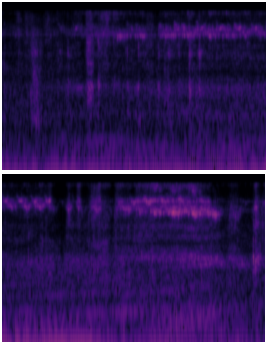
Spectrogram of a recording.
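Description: A motor vehicle's engine running steadily with a low hum that eases a little near the end, with a few sharp knocks from the street.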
